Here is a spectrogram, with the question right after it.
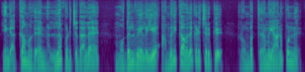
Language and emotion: Tamil, surprised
